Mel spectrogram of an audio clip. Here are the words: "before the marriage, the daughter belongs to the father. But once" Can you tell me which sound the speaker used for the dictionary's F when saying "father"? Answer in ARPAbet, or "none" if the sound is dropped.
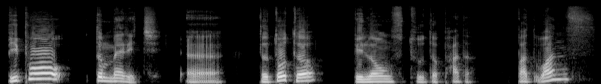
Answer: P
